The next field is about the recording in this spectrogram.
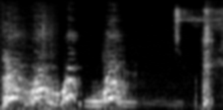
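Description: A dog barks several times in quick succession, fairly loud, with a short whine-like tone trailing off before a final sharp yip and a high electronic chirp.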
